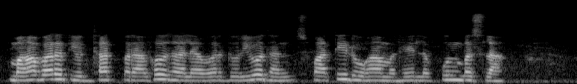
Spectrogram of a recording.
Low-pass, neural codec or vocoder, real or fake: 10.8 kHz; none; real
